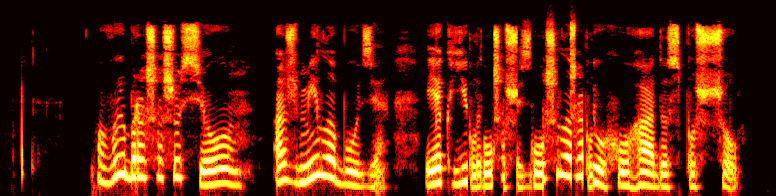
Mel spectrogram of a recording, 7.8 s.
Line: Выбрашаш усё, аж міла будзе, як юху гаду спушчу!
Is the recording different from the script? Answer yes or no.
yes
